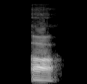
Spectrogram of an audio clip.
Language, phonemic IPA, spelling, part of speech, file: Bengali, /a/, আ, character, LL-Q9610 (ben)-আ.wav
- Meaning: The second character in the Bengali abugida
